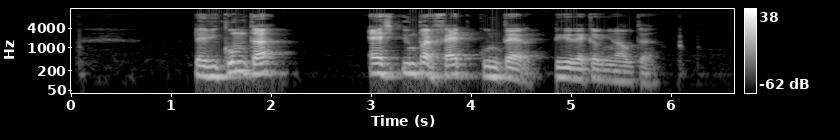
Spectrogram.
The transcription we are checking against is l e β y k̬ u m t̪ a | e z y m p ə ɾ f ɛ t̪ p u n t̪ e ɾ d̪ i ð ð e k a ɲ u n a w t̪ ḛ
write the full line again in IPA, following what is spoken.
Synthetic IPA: l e β i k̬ u m t̪ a | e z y m p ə ɾ f ɛ t̪ k u n t̪ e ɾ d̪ i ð ð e k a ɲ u n a w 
